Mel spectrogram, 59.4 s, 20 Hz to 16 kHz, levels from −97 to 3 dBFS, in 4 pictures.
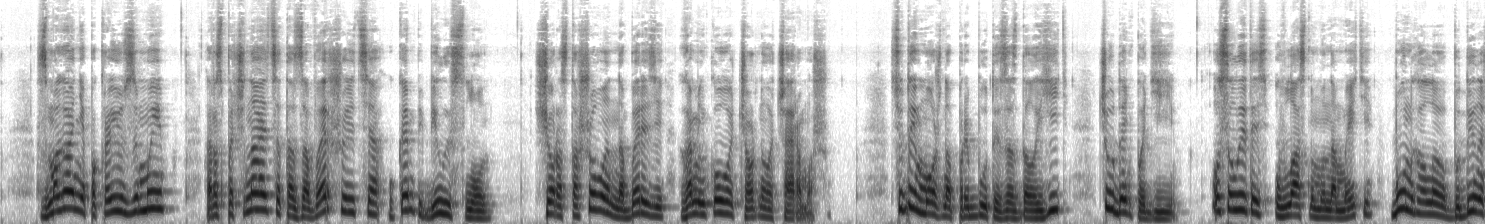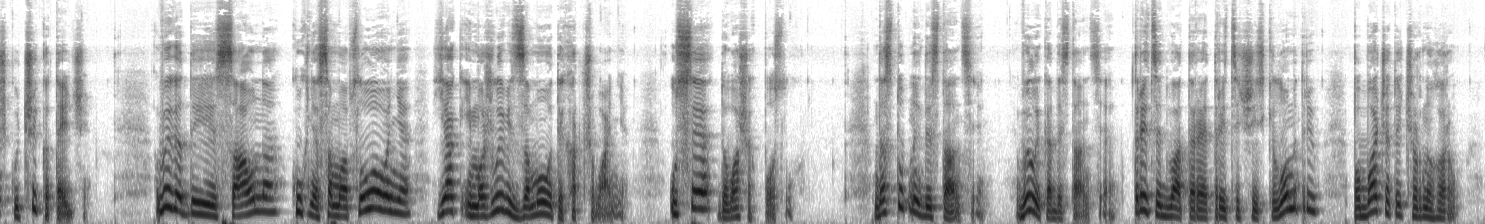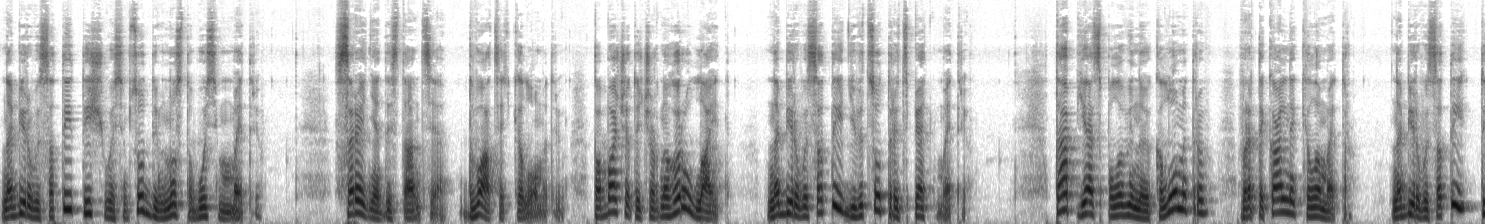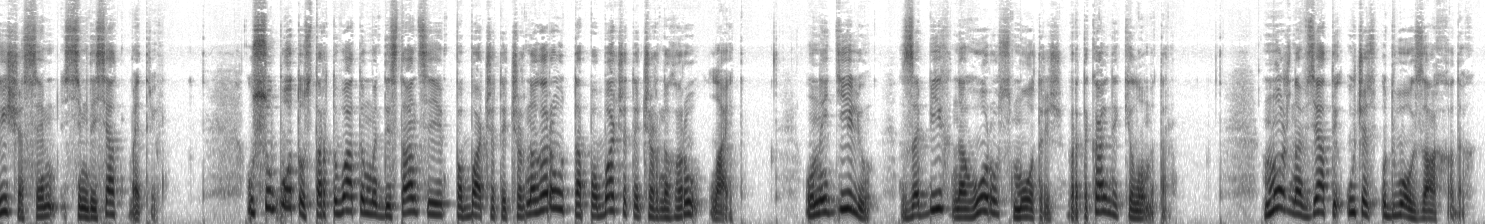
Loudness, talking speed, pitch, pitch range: -14 LUFS, 105 wpm, 185 Hz, 150-225 Hz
